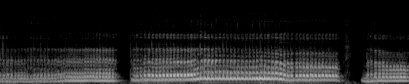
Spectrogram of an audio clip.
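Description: From 2.43 to 3.14 s, scattered short gaps: about five packet losses, each patched by repeating sound, heard as ticks, seen as repeated waveform slivers.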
